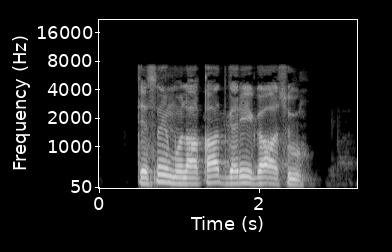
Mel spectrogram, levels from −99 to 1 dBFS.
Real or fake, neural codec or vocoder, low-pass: fake; vocoder, 44.1 kHz, 128 mel bands every 512 samples, BigVGAN v2; 7.2 kHz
